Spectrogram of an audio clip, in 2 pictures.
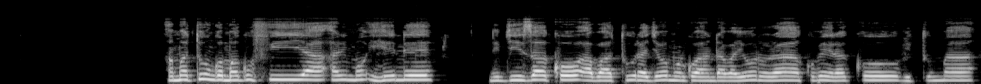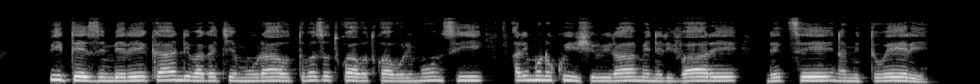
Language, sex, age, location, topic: Kinyarwanda, male, 18-24, Kigali, agriculture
